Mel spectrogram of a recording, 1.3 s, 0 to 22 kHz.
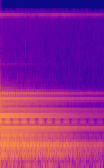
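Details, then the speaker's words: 1926 Gilbert eight-day mantel clock in a pine case, striking hours and half-hours on a coiled gong: a single clear gong note rings out and fades smoothly with a steady bell-like tone. Normal clock strike. "it is an eight-day model striking the hours and half hours on a coiled golf [Music]"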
